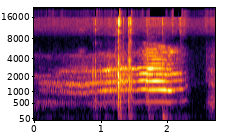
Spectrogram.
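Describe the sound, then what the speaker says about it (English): A pet cat gives a long, drawn-out meow with a tonal, wavering pitch, close and fairly clear, followed by a brief pause and a faint bump at the end. "There's my cat."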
